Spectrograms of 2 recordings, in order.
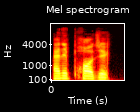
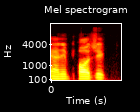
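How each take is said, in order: Both takes have the same delivery.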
